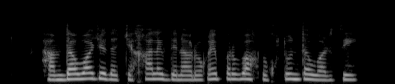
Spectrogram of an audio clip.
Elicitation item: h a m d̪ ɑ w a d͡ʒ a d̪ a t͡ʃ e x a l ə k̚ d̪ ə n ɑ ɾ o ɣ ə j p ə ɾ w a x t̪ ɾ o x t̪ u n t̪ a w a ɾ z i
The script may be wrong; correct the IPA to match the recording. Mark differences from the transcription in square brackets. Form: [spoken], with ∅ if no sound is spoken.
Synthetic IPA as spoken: h a m d̪ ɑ w a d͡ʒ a d̪ a t͡ʃ e x a l ə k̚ d̪ ə n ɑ ɾ o ɣ ə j p ə ɾ w a x t̪ ɾ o x t̪ u n t̪ a w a ɾ z i

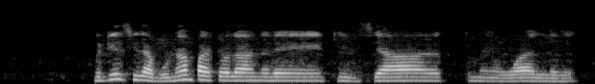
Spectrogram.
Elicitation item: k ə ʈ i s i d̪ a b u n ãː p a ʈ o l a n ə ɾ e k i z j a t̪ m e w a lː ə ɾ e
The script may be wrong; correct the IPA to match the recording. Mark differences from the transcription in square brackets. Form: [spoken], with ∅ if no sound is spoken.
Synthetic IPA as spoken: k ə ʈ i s i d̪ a b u n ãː p a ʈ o l a n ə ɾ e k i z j a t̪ m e w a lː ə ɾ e

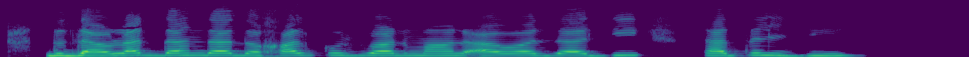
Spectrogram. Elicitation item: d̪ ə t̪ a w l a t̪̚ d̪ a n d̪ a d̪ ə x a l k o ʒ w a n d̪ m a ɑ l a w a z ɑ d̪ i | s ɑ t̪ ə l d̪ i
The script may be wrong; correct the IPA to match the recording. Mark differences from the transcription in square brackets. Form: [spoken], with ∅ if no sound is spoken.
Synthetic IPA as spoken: d̪ ə [d̪] a w l a t̪̚ d̪ a n d̪ a d̪ ə x a l k o ʒ w a n d̪ m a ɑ l a w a z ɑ d̪ i | s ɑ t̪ ə l d̪ i

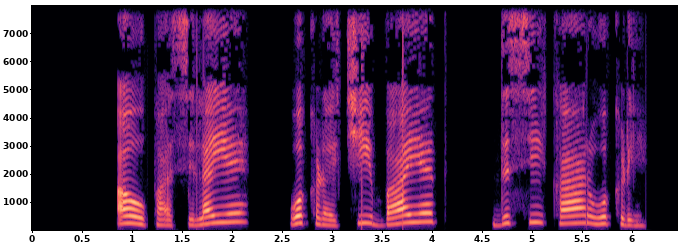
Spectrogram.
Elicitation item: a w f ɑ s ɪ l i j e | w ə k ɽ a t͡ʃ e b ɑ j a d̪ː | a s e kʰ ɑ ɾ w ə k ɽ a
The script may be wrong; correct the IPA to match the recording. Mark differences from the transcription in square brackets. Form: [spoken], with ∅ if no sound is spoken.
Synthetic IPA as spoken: a w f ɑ s ɪ l [a] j e | w ə k ɽ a t͡ʃ e b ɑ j a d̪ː | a s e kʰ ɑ ɾ w ə k ɽ [i]

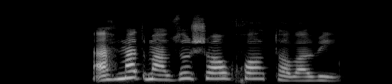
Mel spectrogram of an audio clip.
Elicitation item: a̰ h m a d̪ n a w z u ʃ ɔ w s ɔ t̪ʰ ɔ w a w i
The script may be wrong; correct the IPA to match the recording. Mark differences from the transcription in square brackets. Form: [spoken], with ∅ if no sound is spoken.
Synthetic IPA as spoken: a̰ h m a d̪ [m] a w z u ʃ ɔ w [χ] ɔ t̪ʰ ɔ w a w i

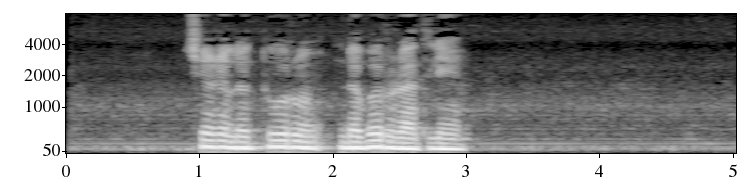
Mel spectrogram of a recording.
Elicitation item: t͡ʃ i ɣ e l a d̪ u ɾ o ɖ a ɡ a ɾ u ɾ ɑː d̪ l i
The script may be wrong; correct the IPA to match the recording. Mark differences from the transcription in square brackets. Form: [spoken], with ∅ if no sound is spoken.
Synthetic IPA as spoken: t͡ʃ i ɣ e l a [t̪] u ɾ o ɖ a [b] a ɾ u ɾ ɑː [t̪] l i

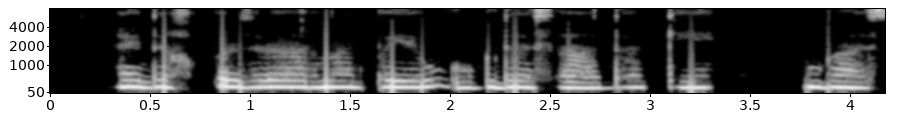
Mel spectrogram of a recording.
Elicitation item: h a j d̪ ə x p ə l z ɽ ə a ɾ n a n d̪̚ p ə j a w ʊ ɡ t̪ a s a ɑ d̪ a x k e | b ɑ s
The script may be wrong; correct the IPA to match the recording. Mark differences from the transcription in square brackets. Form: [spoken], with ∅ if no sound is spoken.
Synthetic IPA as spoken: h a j d̪ ə x p ə l z ɽ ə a ɾ [m] a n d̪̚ p ə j a w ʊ ɡ [d̪] a s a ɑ d̪ a [∅] k e | b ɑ s

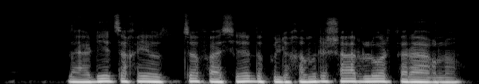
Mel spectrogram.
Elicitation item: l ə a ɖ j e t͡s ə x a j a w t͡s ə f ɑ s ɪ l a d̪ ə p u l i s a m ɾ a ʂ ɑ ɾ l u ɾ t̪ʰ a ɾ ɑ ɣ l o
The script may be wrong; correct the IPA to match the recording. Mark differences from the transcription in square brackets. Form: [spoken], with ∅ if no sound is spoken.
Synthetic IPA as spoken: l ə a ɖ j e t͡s ə x a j a w t͡s ə f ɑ s ɪ l a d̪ ə p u l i [x] a m ɾ [i] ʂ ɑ ɾ l [o] ɾ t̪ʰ a ɾ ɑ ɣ l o

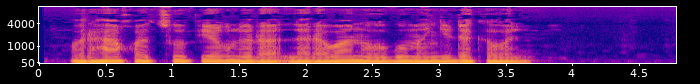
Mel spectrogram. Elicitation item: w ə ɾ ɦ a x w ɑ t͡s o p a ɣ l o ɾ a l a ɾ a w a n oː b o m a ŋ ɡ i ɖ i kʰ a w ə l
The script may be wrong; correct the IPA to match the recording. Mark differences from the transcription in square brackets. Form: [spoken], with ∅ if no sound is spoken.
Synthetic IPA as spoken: w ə ɾ ɦ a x w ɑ t͡s o p [e] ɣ l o ɾ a l a ɾ a w [ɑ] n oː b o m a ŋ ɡ i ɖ [a] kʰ a w ə l

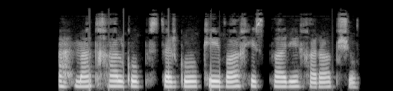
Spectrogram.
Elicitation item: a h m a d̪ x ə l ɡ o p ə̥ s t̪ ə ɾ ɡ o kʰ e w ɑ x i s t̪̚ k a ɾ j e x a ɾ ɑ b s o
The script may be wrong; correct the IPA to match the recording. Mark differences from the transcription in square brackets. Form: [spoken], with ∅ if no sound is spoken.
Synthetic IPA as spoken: a h m a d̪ x [a] l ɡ o p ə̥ s t̪ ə ɾ ɡ o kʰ e w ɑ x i s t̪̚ k [ɑ] ɾ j e x a ɾ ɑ b [ʃ] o

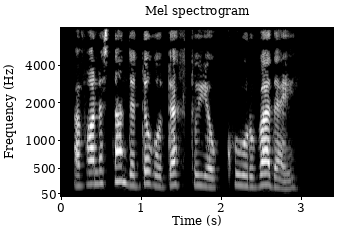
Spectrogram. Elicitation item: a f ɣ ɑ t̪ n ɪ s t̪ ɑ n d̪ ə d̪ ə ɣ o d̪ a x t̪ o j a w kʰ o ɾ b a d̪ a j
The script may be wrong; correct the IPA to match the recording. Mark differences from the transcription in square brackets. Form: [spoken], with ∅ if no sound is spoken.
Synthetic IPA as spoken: a f ɣ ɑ [∅] n ɪ s t̪ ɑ n d̪ ə d̪ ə ɣ o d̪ a x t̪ o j a w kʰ o ɾ b a d̪ a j

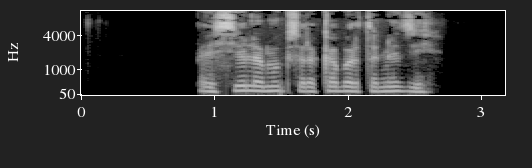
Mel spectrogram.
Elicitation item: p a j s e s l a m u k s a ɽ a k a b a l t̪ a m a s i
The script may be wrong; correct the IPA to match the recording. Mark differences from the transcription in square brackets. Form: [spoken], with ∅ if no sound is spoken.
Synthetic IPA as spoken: p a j s e [∅] l a m u [ɡ] s a [ɾ] a k a b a [ɾ] t̪ a [n] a [z] i

